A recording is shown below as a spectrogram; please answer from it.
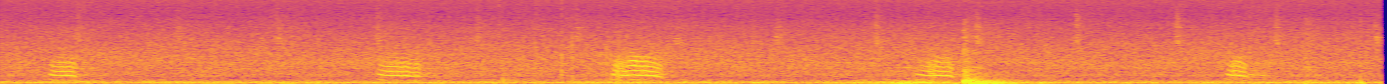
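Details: Sasuke, a pet ferret, asleep and making tiny, cute breathing sounds like little snores: faint squeaky breaths about every three seconds over a low steady hum, with one soft thump midway.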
